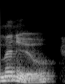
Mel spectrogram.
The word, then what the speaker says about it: Manoux: My full name is Manoux. Oh, wow. With a silent X at the end.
